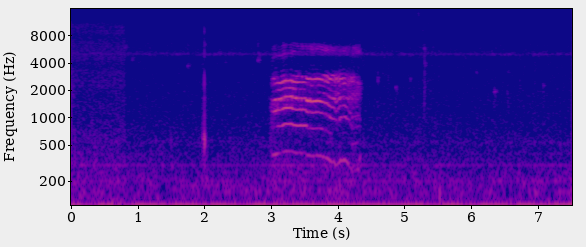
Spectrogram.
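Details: A single wavering meow of just over a second from Ciel, a seven-year-old black female cat, heard over a steady low electrical hum and faint room noise.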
